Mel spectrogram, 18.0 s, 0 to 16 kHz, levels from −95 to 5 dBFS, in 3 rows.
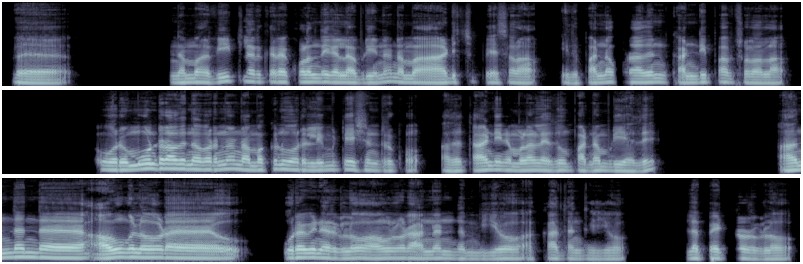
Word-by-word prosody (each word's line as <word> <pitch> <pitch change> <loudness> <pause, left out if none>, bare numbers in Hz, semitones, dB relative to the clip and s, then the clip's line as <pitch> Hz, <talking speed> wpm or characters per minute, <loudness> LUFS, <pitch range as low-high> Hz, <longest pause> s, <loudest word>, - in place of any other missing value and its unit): இப்ப 125 -3 -5 1.2
நம்ம 125 +2 -1
வீட்ல 150 +1 -3
இருக்கிற 130 -1 -1
குழந்தைகள் 130 -2 +1
அப்டின்னா, 115 +5 -3
நம்ம 120 -1 0 0.2
அடிச்சு 120 +4 -3
பேசலாம். 110 -1 -3 0.2
இது 95 - -6
பண்ணக்கூடாதுன்னு 120 +2 -1
கண்டிப்பா 120 +4 -2
சொல்லலாம். 100 -1 -2 0.9
ஒரு 135 0 +3
மூன்றாவது 170 0 +5
நபர்னா 145 +2 +1
நமக்குன்னு 140 +3 0
ஒரு 125 - -1
லிமிட்டேஷன் 130 -2 -3
இருக்கும். 110 -1 -8 0.2
அத 105 +1 -2
தாண்டி 135 +2 +3
நம்மளால 120 0 +2
எதுவும் 120 -1 -4
பண்ண 115 +1 0
முடியாது. 105 -4 -2 1.1
அந்த, 145 +5 +2
அந்த 150 -1 +2 0.4
அவுங்களோட 150 +1 +5 0.9
உறவினர்களோ, 130 -4 +3
அவுங்களோட 125 +1 +1
அண்ணன், 120 -1 -2
தம்பியோ 105 +1 -3 0.2
அக்கா, 115 - -5
தங்கையோ 100 0 -6 0.5
இல்ல 120 - -1
பெற்றோர்களோ 105 -3 -2
120 Hz, 125 wpm, -23 LUFS, 110-135 Hz, 1.2 s, மூன்றாவது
